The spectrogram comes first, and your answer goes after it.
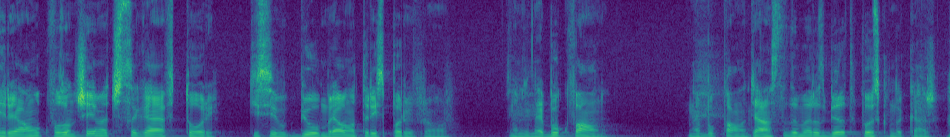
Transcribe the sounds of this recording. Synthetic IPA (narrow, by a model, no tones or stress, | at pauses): iɾɛalˠnokvɔznat͡ʃɛimɛt͡ʃɛ̥sɛɡaɛft̪ɔɾi | t̪isibilˠmɾʲalˠonɐt̪ɾiːsɛ̥pɤɾvivɾɛmɛɾn | ɐlinɛbukvalˠno | nɛbʊkvalˠodʲavəmsɛd̪ɐmɛɾɐzbiɾət̪ɛ̥kvɔiskəmd̪ɐkaʒə̥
